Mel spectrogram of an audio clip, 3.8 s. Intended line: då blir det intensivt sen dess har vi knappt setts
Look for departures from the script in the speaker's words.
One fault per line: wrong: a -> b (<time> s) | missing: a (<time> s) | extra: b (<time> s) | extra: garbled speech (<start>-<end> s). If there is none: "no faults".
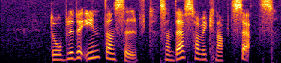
no faults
